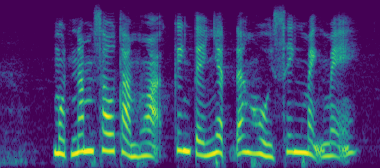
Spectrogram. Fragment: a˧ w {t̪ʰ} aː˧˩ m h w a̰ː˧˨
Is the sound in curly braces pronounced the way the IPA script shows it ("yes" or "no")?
yes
